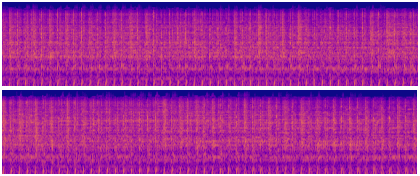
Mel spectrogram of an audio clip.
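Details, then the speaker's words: Troy-Bilt tiller in neutral with a little choke, reported to lack power and miss at idle: steady fast chugging about three beats a second that lacks punch; the carb is suspected of not getting enough fuel. "that's the misfire that he's talking"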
